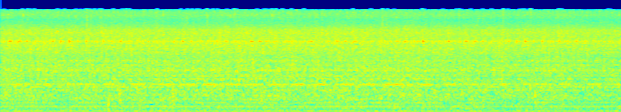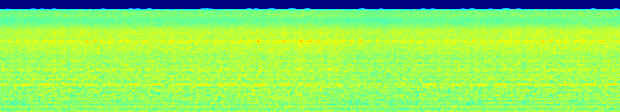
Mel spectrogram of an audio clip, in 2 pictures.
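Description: A towed machine rattles and whirs behind a tractor.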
